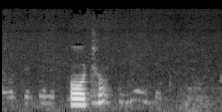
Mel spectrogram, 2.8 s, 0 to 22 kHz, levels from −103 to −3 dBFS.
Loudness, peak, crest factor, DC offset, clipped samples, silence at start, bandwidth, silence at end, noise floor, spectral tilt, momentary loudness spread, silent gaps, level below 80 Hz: -20 LUFS; -4 dBFS; 20 dB; under 0.1%; under 0.1%; 0.9 s; 10 kHz; 1.05 s; -52 dBFS; -8.5 dB/octave; 27 LU; none; -64 dBFS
